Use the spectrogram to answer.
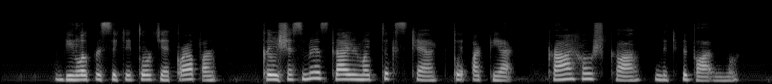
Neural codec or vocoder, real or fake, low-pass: codec, 16 kHz, 0.5 kbps, FreqCodec, larger model; fake; 7.2 kHz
